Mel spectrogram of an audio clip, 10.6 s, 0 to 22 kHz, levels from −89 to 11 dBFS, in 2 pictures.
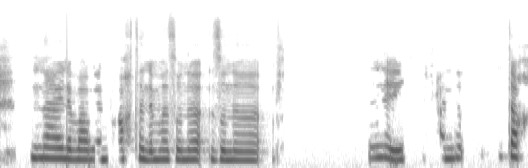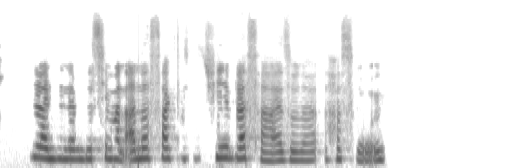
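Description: At 0.66 s and again at 6.66 s the speech gives a tiny skip, the sign of an overlap between stream segments. Two consecutive segments claim the same moment, so the player trims the shared stretch, discarding audio that was never actually duplicated, and the waveform jumps. The exact 6-second spacing matches the segment length, which separates this from a random glitch. A dropout would insert silence, whereas here sound vanishes. The fade-out ending at 9.17 s is smooth, with no edge.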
